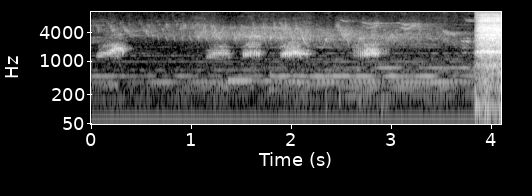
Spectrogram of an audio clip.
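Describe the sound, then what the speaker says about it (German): Bright orange forest frogs in the Nyungwe forest call in short, repeated croaking bursts, about six spaced notes over a few seconds, moderately close against a quiet woodland background, ending in a sudden loud burst of noise. "Im Schatten des Waldes lauern leuchtend orangefarbene Waldfrösche auf Farnblättern."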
